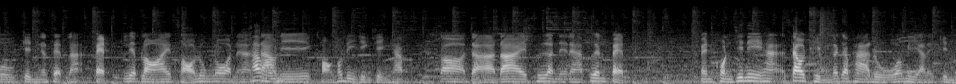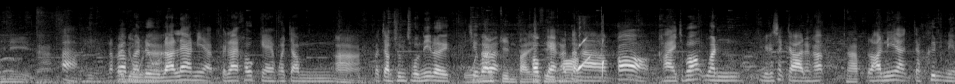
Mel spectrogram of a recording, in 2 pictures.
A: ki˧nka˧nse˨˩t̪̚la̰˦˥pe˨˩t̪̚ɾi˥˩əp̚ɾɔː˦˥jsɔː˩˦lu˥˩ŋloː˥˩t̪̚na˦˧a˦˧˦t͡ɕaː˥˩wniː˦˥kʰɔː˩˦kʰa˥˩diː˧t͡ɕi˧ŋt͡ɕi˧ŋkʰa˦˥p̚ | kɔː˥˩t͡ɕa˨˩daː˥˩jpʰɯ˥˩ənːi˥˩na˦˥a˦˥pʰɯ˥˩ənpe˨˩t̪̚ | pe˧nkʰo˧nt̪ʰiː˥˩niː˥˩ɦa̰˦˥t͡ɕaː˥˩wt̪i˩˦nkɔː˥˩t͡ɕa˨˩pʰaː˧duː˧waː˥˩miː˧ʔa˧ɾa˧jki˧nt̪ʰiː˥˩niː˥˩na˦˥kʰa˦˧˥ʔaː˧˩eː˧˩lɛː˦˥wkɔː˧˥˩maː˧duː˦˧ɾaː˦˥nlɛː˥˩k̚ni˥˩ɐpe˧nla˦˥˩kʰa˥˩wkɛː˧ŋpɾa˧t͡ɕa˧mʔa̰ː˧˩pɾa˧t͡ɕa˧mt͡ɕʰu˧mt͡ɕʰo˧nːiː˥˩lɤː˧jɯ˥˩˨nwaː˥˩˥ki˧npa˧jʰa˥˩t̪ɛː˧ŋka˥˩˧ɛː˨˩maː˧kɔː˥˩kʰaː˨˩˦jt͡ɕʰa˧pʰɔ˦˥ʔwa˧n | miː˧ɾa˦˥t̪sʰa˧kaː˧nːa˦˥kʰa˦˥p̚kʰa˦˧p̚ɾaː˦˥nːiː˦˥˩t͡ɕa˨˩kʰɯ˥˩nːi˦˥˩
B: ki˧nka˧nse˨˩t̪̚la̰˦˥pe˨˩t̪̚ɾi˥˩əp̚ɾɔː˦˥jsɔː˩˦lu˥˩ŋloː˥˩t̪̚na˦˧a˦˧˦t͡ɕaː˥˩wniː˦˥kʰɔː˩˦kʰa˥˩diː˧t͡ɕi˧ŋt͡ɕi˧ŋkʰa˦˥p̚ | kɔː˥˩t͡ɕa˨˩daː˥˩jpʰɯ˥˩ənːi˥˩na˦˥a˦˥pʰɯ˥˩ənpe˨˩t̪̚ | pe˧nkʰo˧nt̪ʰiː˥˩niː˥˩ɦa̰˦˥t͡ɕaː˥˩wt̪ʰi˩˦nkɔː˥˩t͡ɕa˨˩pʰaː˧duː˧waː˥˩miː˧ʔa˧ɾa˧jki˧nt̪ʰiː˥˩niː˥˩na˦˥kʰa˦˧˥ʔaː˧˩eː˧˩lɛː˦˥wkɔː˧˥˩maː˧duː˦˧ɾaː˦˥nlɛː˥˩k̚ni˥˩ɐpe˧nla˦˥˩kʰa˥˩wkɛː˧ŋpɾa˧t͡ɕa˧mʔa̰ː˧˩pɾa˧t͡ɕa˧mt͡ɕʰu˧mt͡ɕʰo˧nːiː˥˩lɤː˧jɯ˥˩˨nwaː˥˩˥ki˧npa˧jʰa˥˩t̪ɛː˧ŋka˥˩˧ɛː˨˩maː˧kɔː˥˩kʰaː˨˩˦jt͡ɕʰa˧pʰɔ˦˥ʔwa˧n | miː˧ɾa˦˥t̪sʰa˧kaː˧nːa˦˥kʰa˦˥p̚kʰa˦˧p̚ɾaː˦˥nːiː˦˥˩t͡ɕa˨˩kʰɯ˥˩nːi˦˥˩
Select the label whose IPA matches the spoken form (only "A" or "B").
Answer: B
